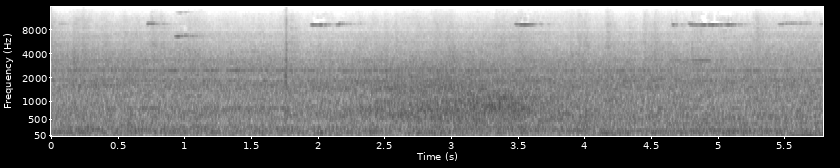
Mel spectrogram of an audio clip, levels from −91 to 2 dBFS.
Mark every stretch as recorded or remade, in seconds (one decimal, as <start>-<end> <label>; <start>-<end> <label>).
0.0-5.8 recorded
